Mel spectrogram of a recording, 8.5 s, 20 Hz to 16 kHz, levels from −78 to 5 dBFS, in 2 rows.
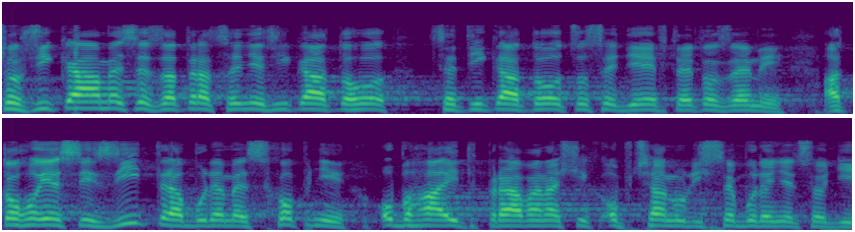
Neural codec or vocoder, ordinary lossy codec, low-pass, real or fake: none; MP3, 96 kbps; 7.2 kHz; real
